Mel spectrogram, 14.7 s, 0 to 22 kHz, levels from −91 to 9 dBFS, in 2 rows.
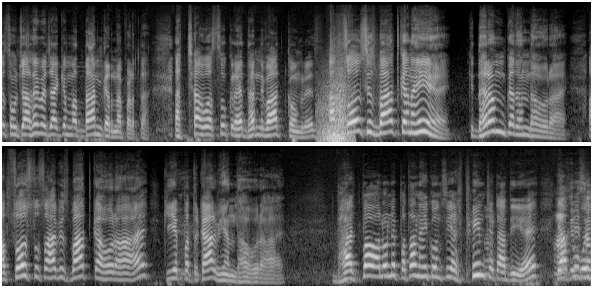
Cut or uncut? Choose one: cut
